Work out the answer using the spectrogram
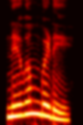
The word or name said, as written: ನೆವಂಬಡೆ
